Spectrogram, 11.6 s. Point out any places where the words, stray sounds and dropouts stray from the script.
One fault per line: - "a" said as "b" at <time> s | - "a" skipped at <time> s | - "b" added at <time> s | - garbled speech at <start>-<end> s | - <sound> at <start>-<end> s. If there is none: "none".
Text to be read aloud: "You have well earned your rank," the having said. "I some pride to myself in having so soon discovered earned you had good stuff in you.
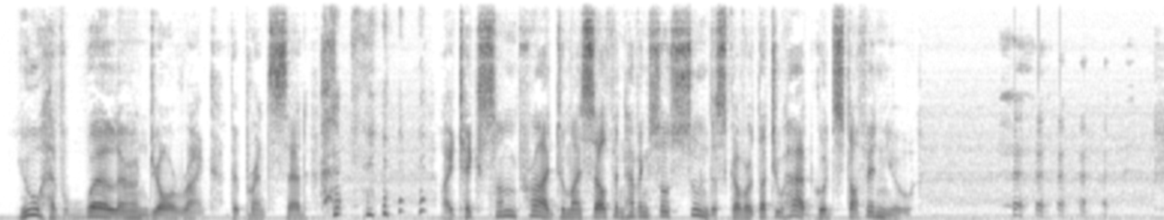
- "having" said as "prince" at 2.4 s
- laugh at 3.2-4.3 s
- "take" added at 4.5 s
- "earned" said as "that" at 7.6 s
- laugh at 10.0-11.4 s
